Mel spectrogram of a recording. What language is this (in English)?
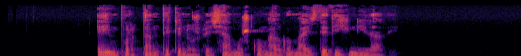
Galician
